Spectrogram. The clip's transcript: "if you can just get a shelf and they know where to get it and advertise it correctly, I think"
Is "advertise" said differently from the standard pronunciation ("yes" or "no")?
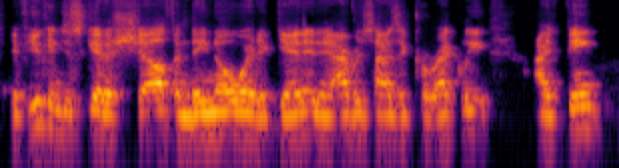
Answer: no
